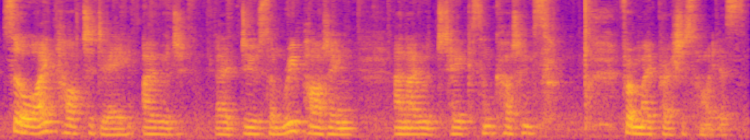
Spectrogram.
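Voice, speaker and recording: An older woman talks in a low, croaky voice, hoarse from a cold. She chats eagerly and thinks aloud as she works. She is heard from some way off the mic in an echoey room, with a faint hiss behind her. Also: unhurried. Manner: chatty, enthusiastic, thinks aloud while working. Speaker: plant channel host. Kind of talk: casual vlog. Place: at home, indoors. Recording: roomy sound from a distance.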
